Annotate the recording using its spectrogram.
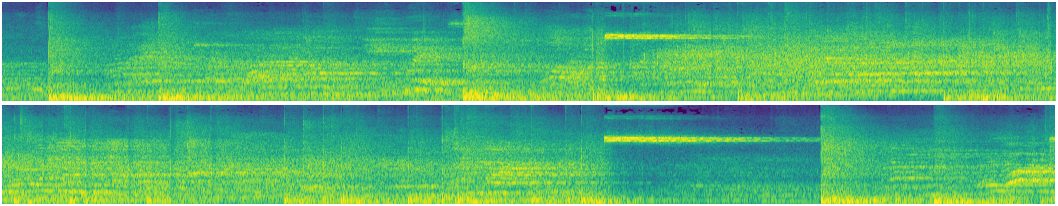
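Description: A volleyball is struck hard with sharp smacks that echo around a large hall.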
